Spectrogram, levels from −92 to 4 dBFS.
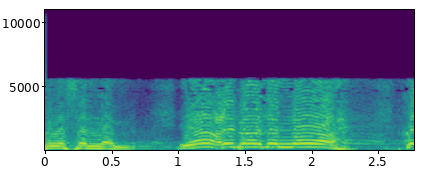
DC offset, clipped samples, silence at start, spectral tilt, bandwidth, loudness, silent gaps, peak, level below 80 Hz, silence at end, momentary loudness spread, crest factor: under 0.1%; under 0.1%; 0 s; -10 dB/octave; 5.8 kHz; -10 LUFS; none; -2 dBFS; -48 dBFS; 0 s; 12 LU; 8 dB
